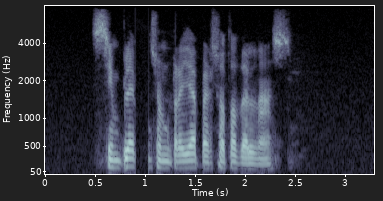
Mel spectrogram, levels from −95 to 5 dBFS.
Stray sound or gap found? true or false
true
